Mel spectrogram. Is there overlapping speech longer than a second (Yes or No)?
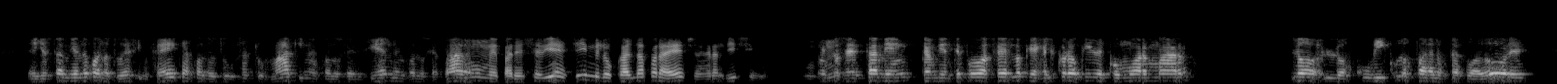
No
